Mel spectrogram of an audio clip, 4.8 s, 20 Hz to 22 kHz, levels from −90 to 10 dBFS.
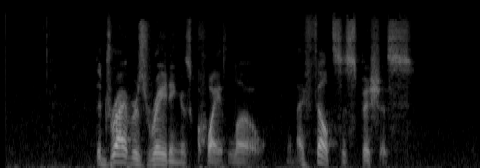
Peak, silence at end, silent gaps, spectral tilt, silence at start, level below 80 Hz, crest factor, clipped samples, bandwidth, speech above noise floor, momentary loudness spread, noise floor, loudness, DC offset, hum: -18 dBFS; 0.7 s; none; -3.5 dB/octave; 0.95 s; -70 dBFS; 24 dB; under 0.1%; 16 kHz; 36 dB; 17 LU; -76 dBFS; -41 LUFS; under 0.1%; none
